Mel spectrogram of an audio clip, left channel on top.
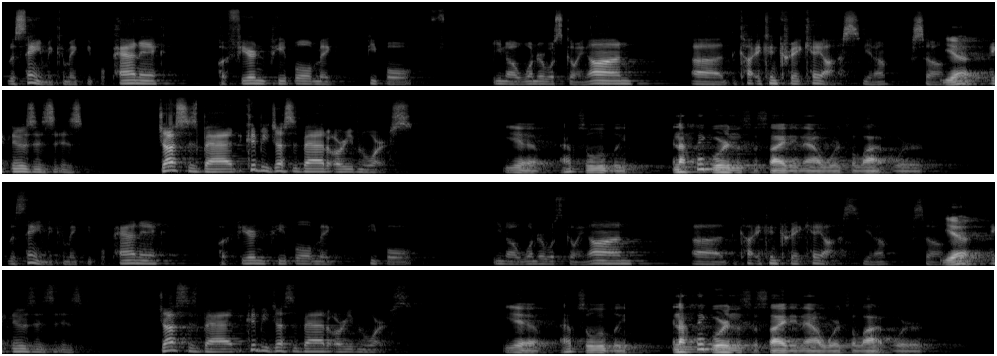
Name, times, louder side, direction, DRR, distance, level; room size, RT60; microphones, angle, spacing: voice 1, 0.1-0.8 1.1-1.6 2.2-3.3 3.7-4.1 4.9-6.3 6.9-9.4 10.0-10.7 11.5-14.0, left 6 dB, 75° left, 19 dB, 0.5 m, -36 dB
voice 2, 9.4-9.7 15.0-16.2 16.6-19.1, right 1 dB, 15° right, 11 dB, 0.7 m, -31 dB
18.0 x 15.0 x 9.6 m, 1.1 s
head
